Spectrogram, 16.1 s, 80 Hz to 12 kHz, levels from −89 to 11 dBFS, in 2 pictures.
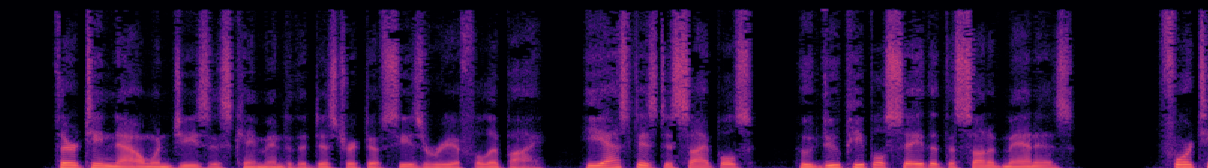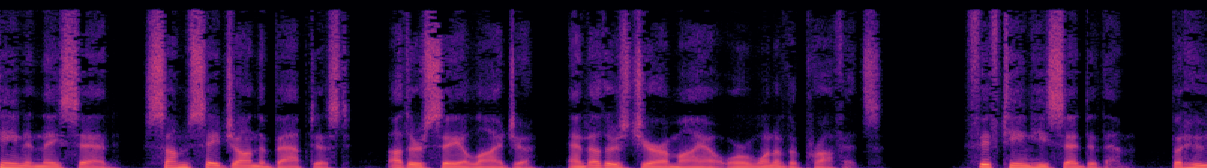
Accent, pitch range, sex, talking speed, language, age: American, 90-120 Hz, male, 195 wpm, English, 50-69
